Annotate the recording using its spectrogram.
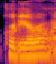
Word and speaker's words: Cordero: Um, Eric Cordero, Cordero. I never. I feel like I'm always butchering his name. Yeah, I never uh, correct you, so I'm just. no, it's right. It's right.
